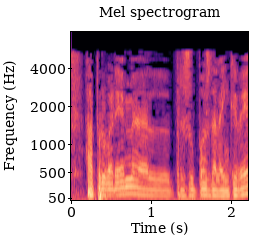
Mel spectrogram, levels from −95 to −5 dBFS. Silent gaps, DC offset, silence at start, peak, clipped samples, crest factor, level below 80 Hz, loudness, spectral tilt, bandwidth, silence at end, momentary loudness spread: none; 0.8%; 0 s; -6 dBFS; under 0.1%; 14 dB; -32 dBFS; -20 LUFS; -11 dB/octave; 5.8 kHz; 0 s; 6 LU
